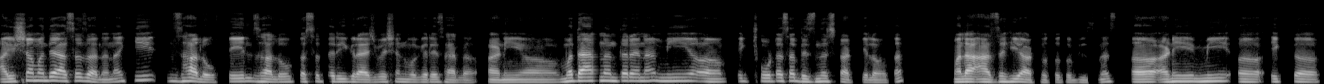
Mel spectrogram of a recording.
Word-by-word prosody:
आयुष्यामध्ये 175 +8 +3
असं 165 +1 +2
झालं 115 -9 0
ना, 135 - -3
की 195 +6 -4 0.2
झालो, 140 -8 +2
फेल 140 +1 +2
झालो, 125 -3 -1
कसं 130 +2 -3
तरी 130 -1 -1
ग्रॅज्युएशन 120 +1 0
वगैरे 115 0 -2
झालं 105 -3 -5 0.2
आणि 105 +1 0
अ, 110 - -1 0.3
मग 150 +5 +2
त्यानंतर 170 0 +3
आहे 165 - +2
ना, 165 +1 -1
मी 160 0 0 0.7
1 145 - -8
छोटासा 155 +2 -1
बिझनेस 130 +1 -1
स्टार्ट 110 -5 -3
केला 105 -1 -3
होता. 100 -1 -5 0.5
मला 125 +1 +7
आजही 125 +3 +2
आठवतो 105 -2 -1
तो 105 - -6
बिझनेस 115 +5 -8 0.2
अ - - +1 0.3
आणि 140 +3 +3
मी 145 +2 +2 0.2
अ, 120 -2 0
एक 130 +1 -5
अ 120 -3 +2
130 Hz, 170 wpm, -24 LUFS, 115-150 Hz, 0.7 s, मला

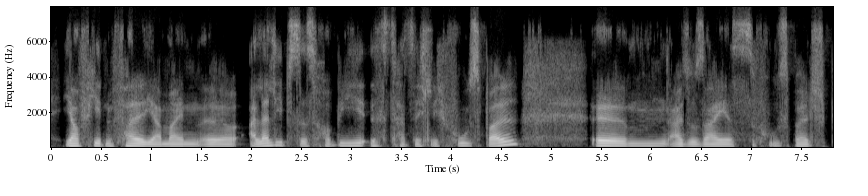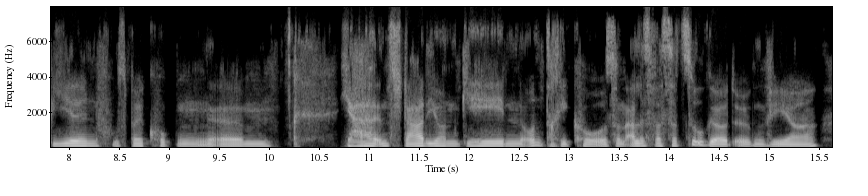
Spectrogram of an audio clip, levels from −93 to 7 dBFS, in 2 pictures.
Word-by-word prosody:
Ja, 140 - +7
auf 115 -3 -1
jeden 125 0 -1
Fall. 125 +2 +5
Ja, 110 -1 +4
mein, 110 -1 +1
äh, 110 -1 +2
allerliebstes 130 -1 0
Hobby 135 +2 -1
ist 125 -4 -6
tatsächlich - - -7
Fußball. 135 - +2 0.7
Ähm, 125 -2 +5
also 115 -1 -1
sei 115 +1 +2
es 110 0 -4
Fußball 120 -4 -5
spielen, 125 0 +1
Fußball 120 0 -5
gucken, 115 0 -6
ähm, 115 -1 -1 0.7
ja, 120 +3 0
ins 125 +1 -1
Stadion 120 0 +1
gehen 120 +1 +1
und 145 +4 -3
Trikots 110 0 -3
und 120 - -3
alles, 130 0 -1
was 125 -2 -2
dazugehört 120 -4 0
irgendwie, 105 -1 -2
ja. 100 +5 0
120 Hz, 125 wpm, -23 LUFS, 115-125 Hz, 0.7 s, Ja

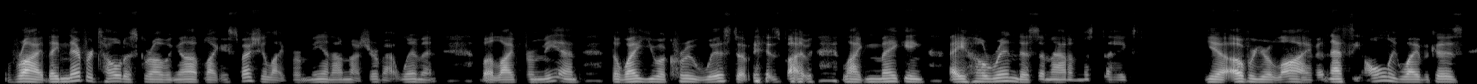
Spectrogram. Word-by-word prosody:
Right, 125 0 +6
they 130 0 +3
never 165 +5 +1
told 140 -1 -1
us 115 - -7
growing 115 -3 -2
up, 120 0 +1
like, 110 -3 -3
especially, 130 +5 -3
like, 110 -1 -6
for 110 - -12
men, 120 +1 -5
I'm 110 0 -4
not 110 - -7
sure 125 - -7
about 105 -4 -10
women, 120 -3 -5 0.4
but, - - +1
like, 115 +1 +2
for 115 0 -6
men, 125 0 -2 0.3
the 125 - -1
way 125 +3 +5
you 125 -1 -1
accrue 135 +2 -2
wisdom 120 +7 -1
is 140 -6 -3
by, - - +4 0.4
like, 120 -2 +1
making 130 -1 0 0.3
a 130 - +5
horrendous 135 -1 0
amount 115 -2 0
of - - -11
mistakes, 120 - -12 0.7
yeah, 120 -2 +3
over 135 0 +5
your 120 -1 0
life, 115 0 +3
and 115 +2 -7
that's 125 0 +4
the - - -14
only 165 0 0
way 120 -1 +3
because, 120 +2 -2
125 Hz, 185 wpm, -27 LUFS, 115-135 Hz, 0.7 s, Right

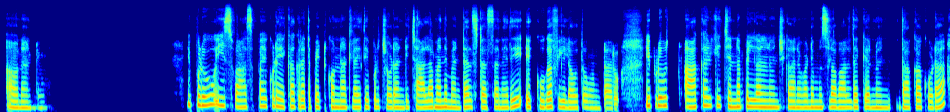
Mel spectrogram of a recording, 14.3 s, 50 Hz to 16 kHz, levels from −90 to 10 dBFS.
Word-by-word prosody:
అవునండి. 195 -1 -2 2.2
ఇప్పుడూ 290 -2 +4 0.2
ఈ - - +3
శ్వాస 220 -4 -1
పై 255 - +1
కూడా 255 -2 +2
ఏకాగ్రత 230 +1 0
పెట్టుకున్నట్లయితే, 210 0 0
ఇప్పుడు 210 0 -4
చూడండి 205 -1 -1
చాలామంది 210 +2 +2
మెంటల్ 205 +2 -1
స్ట్రెస్సనేదీ 205 +1 0 0.2
ఎక్కువుగా 220 0 +1
ఫీలవుతూ 200 -1 -1
ఉంటారు. 185 -2 -3 0.5
ఇప్పుడు 265 0 +3 0.4
ఆఖరికి 265 +3 0
చిన్న 230 -1 +3
పిల్లల 225 -2 +4
నుంచి 210 +1 -2
కానివ్వండి, 205 0 +1
ముసల 215 +1 0
వాళ్ళ 205 0 0
దగ్గర 210 0 0
నున్ 200 -1 -1 0.3
దాకా 205 +1 0
కూడా, 205 +2 +1
210 Hz, 120 wpm, -23 LUFS, 205-225 Hz, 2.2 s, ఇప్పుడూ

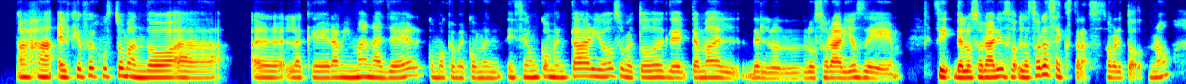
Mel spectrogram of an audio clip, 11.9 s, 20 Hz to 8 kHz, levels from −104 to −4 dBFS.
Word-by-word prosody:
ajá, 195 0 +3
el 195 -1 +3
jefe 220 +4 0
justo 225 0 -1
mandó 185 -2 +4
a 175 -1 -1 0.3
a 180 0 -1
la 180 0 -3
que 180 -1 -3
era 180 +1 0
mi 190 0 +2
manager, 190 +4 0
como 180 -4 -4
que 175 - -6
me 175 -1 -5
comen 175 +1 -5
hice 190 +1 -2
un 190 +1 +2
comentario, 210 +3 +1
sobre 210 -5 -2
todo 185 +1 -1
de 185 -2 0
tema 180 +1 -1
del 170 -3 -3
de 180 - -3
l 165 -2 -6 0.3
los 170 +1 -4
horarios 175 +1 +3
de, 165 +2 -2 0.3
sí, 195 -1 +5
de 185 -1 +6
los 185 +1 +3
horarios, 195 +2 +5
o 190 - 0
las 185 -1 +1
horas 255 +1 +4
extras, 200 -2 -5
sobre 175 -2 -3
todo, - - -6
¿no?, 190 +7 -4
185 Hz, 200 wpm, -22 LUFS, 180-195 Hz, 0.3 s, de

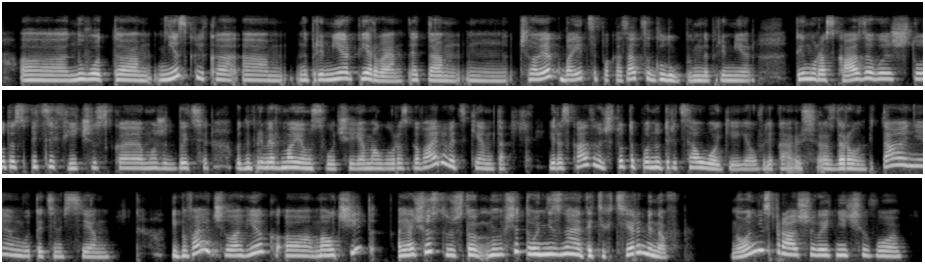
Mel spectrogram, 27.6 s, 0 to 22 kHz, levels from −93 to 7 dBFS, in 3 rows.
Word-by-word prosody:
А, 210 -1 0
ну, 230 +4 +4
вот, 235 -1 +2
а, 210 -3 +1
несколько, 245 - 0
а, 215 -1 -2
м, 200 +2 -5
например, 230 +4 +2
первое- 195 -10 +2
это, 200 -4 -2
м, 185 -4 -6
человек 265 +8 +2
боится 235 +4 0
показаться 250 +6 -3
глупым, 205 -3 0
например. 200 0 -3 0.4
Ты 240 - -1
ему 255 0 +4
рассказываешь 245 +4 +2
что-то 255 0 0
специфическое, 225 -4 -4
может 205 -1 -4
быть. 210 +1 -3 0.3
Вот, 210 -2 -4
например, 225 +1 0
в - - -2
моем 230 -3 +3
случае 190 -1 -5
я 195 - -2
могу 200 0 -3
разговаривать 240 - -1
с - - -14
кем-то 195 -4 -5 0.4
и 215 - +1
рассказывать 260 +6 -1
что-то 265 +4 -2
по 235 - 0
нутрициологии. 225 -7 0
Я 175 0 -6
увлекаюсь, 190 +2 -7
э, 195 - -3
здоровым 190 -1 +1
питанием, 290 - -1
вот 215 -1 -6
этим 195 0 -4
всем. 185 -1 -5 0.6
И 220 - 0
бывает, 330 - +2
человек, 265 - +1
э, 225 -2 0
молчит, 240 - +1 0.2
а 215 - +1
я 245 +3 +6
чувствую, 275 -4 +2
что, 250 +3 +4
ну, 240 +4 +1
вообще-то 295 +4 +2
он 275 -1 +7
не 285 0 +6
знает 280 -2 +3
этих 215 -2 -1
терминов, 270 - +2 0.5
но 185 +4 -1
он 300 - +5
не 455 - +5
спрашивает 270 - +2
ничего. 225 -4 -1
225 Hz, 145 wpm, -23 LUFS, 205-260 Hz, 0.6 s, он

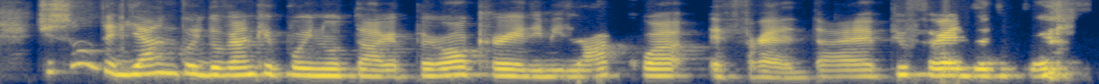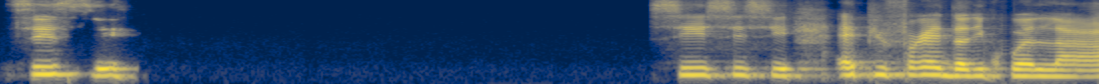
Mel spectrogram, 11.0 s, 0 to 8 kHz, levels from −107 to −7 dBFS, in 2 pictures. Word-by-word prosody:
ci 315 - -7
sono 290 -2 -5
degli 255 -5 +2
angoli 265 -1 +1
dove 225 0 +3
anche 240 +1 +2
puoi 220 -3 +1
nuotare, 200 -3 0
però 205 +5 +1
credimi 190 -5 0
l'acqua 200 +1 -2
è 190 - -5
fredda, 170 +1 -5
eh, 190 0 -3
più 230 +4 0
fredda 210 -3 +4
di 200 0 -6
que 200 +2 0 0.2
sì, 245 0 +2
sì. 205 -4 -2 2.6
Sì, 225 -1 -1
sì, 215 +1 -4
sì, 210 -1 -2 0.2
è 220 +2 +2
più 230 +1 -1
fredda 225 -2 +4
di 200 +1 +1
quella 190 -3 +1
205 Hz, 155 wpm, -18 LUFS, 190-230 Hz, 2.6 s, fredda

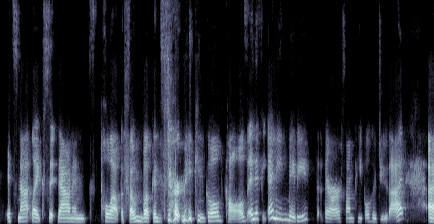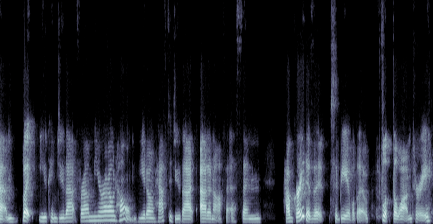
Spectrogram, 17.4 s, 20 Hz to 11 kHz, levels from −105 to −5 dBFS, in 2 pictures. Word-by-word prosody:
it's 180 +1 -5
not, 185 +2 +1
like, 175 -3 +2
sit - - -1
down 165 -1 +3
and 155 -1 -2
f - - -29 0.2
pull 180 -1 +1
out 165 - +4
the - - -4
phone 165 +5 +2
book 175 - +3
and 175 -2 0
start 245 -3 +6
making 230 - +1
cold 200 +1 +1
calls." 175 +6 -1
And 265 - +2
if 285 - -3 0.2
I 325 - +4
mean, 270 -5 -1
maybe 210 +5 -3 0.3
there 165 -2 -1
are 155 +2 -1
some 160 0 -5
people 165 +1 -10
who 160 -2 -7
do - - -11
that, - - +3 0.5
um, 155 0 +5
but 205 - +8 0.2
you 180 0 -3
can 170 -3 -7
do 165 0 -6
that 175 0 -2
from 195 +2 -2
your 210 +1 -3
own 225 0 +1
home. 240 +6 -2
You 160 +1 -5
don't 165 -1 -2
have 175 +5 -5
to 215 - -8
do 150 -4 -7
that 145 -2 +1
at 155 -1 +5
an 150 - -4
office - - -8
and 150 0 -6 0.4
how - - +3
great 435 -3 +5
is 145 - +1
it 150 0 -2 0.2
to 155 - -7
be 150 +2 -2
able 145 - -6
to - - -5 0.3
flip - - +4
the 155 - +3
laundry. 145 +5 -2
170 Hz, 205 wpm, -25 LUFS, 155-200 Hz, 0.5 s, but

